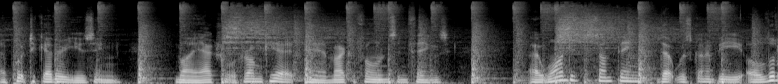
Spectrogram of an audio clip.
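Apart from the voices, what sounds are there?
No everyday noises stand out.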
